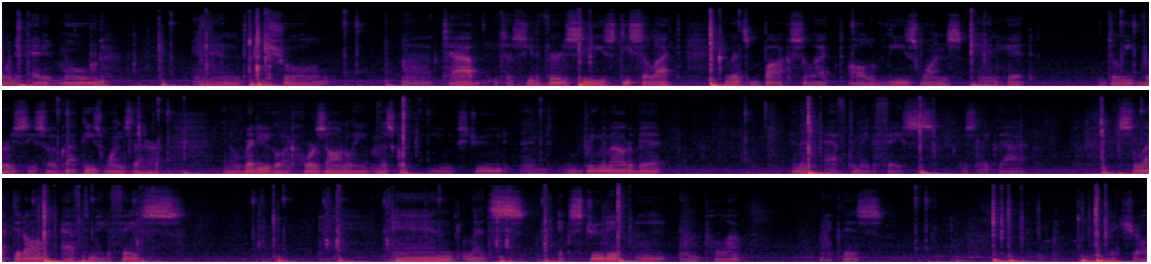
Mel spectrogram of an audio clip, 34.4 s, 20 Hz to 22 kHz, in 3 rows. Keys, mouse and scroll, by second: 0.1 KP_7, 2.5 ctrl+Tab, 5.7 a, 7.1 b, 9.7 x, 12.0-15.4 drag, 15.4 e, 16.8-18.6 drag, 19.5 f, 20.6 a, 22.4 a, 23.3 f, 29.1 e, 32.8 a, 33.0 a, 33.8 ctrl+n.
